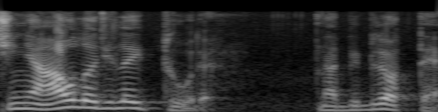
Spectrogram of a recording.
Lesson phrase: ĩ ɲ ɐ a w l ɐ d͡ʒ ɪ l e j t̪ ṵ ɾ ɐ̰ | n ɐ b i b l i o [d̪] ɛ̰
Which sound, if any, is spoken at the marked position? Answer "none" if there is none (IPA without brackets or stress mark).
t̪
